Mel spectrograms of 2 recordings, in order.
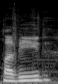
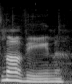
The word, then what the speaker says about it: Naveen: It's Navid, right? It's not Naveen, it's Navid. It's Naveen. I've been saying it wrong for like the last week.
